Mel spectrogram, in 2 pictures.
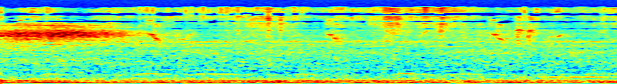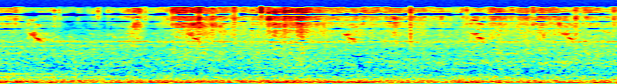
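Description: Small birds chirping, with repeated short rising chirps, over a steady low rumble.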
